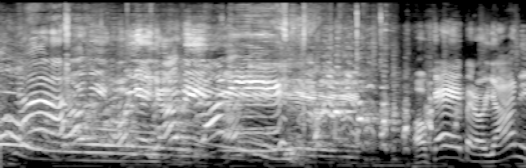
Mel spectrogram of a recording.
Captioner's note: group cheering; group laughing; speaking Spanish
